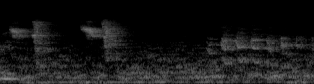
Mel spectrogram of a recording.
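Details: Indian ringneck parrot talking like a human: short, harsh, speech-like squawked syllables in two quick bursts, then a longer, steadier run of voiced, word-like sound, with low room hum beneath.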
